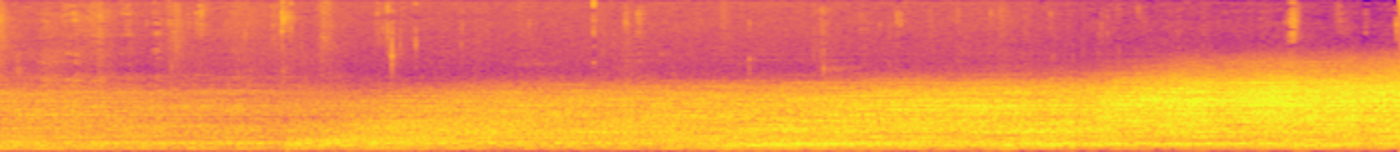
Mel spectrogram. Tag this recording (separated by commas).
Gong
